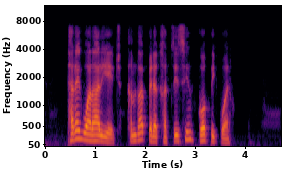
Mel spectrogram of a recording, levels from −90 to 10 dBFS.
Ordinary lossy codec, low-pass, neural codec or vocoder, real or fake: MP3, 96 kbps; 7.2 kHz; codec, 16 kHz, 1 kbps, FunCodec, trained on LibriTTS, 50 frames a second; fake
